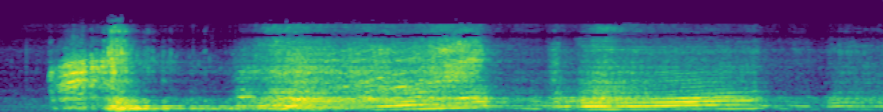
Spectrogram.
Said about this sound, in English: Boy, that cosmic surface car is really roaring. That's because it's supercharged with super fuel.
